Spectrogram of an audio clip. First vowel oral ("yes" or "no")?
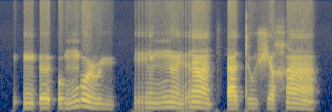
no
